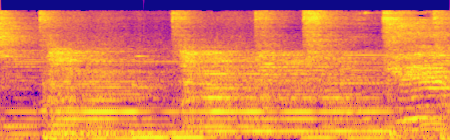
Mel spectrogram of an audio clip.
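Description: Live band playing an instrumental passage: guitars over a steady bass line, with drums.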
